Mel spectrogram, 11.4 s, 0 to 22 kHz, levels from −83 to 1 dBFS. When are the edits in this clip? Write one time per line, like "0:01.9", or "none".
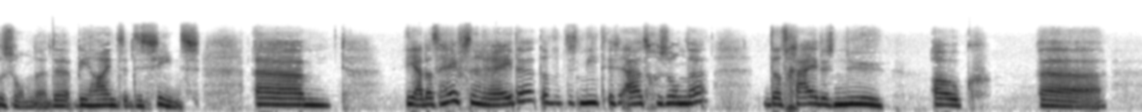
none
